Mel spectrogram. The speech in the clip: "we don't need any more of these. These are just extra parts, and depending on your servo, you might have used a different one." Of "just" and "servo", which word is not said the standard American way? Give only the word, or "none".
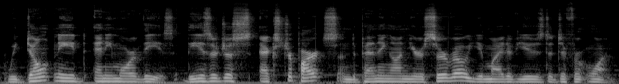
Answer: none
